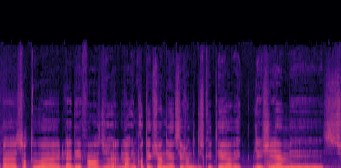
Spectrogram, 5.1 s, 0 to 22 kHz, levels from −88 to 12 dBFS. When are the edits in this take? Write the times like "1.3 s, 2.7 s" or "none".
3.6 s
